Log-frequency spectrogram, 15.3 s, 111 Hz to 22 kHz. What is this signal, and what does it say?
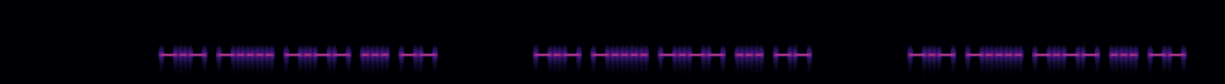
Morse code, heard as a keyed tone, about 21 wpm, 700 Hz. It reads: K6YSM K6YSM K6YSM
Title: USA Call Signs - 5 Characters - Repeated 3x - 20wpm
